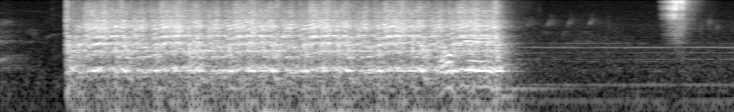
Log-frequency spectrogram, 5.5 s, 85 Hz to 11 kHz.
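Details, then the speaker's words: Steady starter cranking during a compression test on a 1984 Pontiac Fiero. Readings were about 100, 90 and 60 PSI against a hoped-for 150. Low cranking compression on a weak cylinder. "about 90 on that one little bit light I'd like to see it more like I'd really like to see it at 150 but again it has some hit it okay that one's really low we got about 60 PSI on that one I don't like that at all"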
